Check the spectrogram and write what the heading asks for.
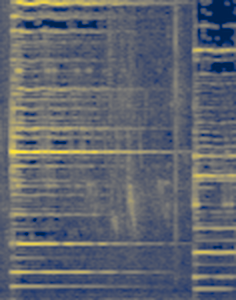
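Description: Two bell-like chime notes: the first struck just after the start and ringing down for nearly two seconds, the second, slightly lower, struck near the end.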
